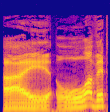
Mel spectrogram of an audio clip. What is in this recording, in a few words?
drawn out i love it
